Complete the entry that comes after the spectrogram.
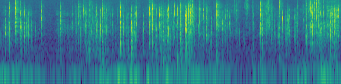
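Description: A large, thin, crumpled clear plastic sheet is stretched and crinkled by hand, then pressed onto a table with the fingers. A dense stream of bright, crisp crackles and crinkles rises and falls over a faint low rumble, each crack dying away almost instantly.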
